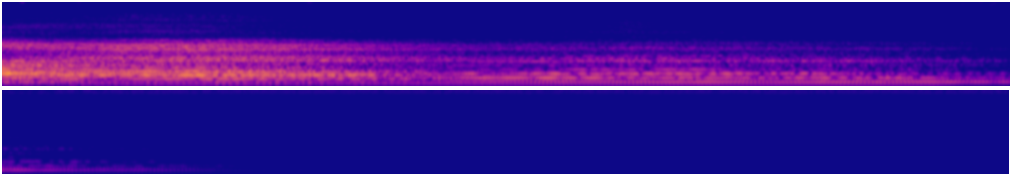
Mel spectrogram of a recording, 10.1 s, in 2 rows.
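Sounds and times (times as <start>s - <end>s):
schola choir singing a vespers hymn: 0.0s - 5.5s.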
